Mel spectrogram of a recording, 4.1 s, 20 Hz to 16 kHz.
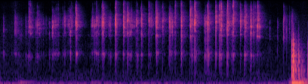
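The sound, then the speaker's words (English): Dice for a tabletop roleplaying game rattle in rapid, dense clicks for a few seconds, like being shaken, then end with a louder, fuller clatter as they tumble onto a surface, landing on a 5 and a 6. No voices are heard. “I rolled a 5 and a 6 again, because I do that every single time, but this time it's bad.”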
